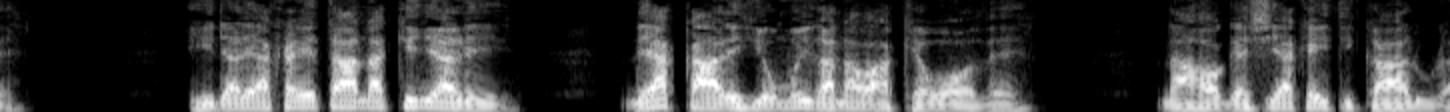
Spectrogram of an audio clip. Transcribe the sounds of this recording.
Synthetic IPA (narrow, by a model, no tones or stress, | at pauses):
hidaɾeakaɾetaːnakiɲaɾe | neakaːɾeɦiɔmoiɣanawakɛwɔðɛ | naɦɔɡɛɕjakɛitikaːɾuɾa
